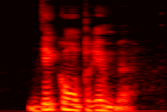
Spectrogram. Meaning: third-person plural present indicative/subjunctive of décomprimer
- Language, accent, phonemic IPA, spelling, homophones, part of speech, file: French, Canada, /de.kɔ̃.pʁim/, décompriment, décomprime / décomprimes, verb, LL-Q150 (fra)-décompriment.wav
